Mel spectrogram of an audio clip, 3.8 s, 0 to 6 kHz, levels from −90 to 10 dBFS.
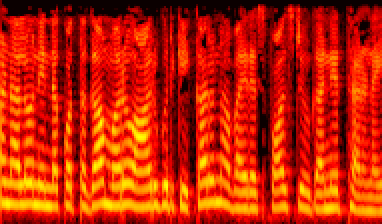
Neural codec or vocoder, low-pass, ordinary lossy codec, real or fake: none; 5.4 kHz; none; real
